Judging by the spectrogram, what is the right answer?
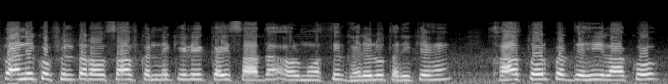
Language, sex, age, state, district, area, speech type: Urdu, male, 30-45, Uttar Pradesh, Balrampur, rural, spontaneous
